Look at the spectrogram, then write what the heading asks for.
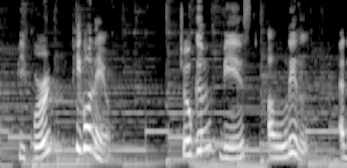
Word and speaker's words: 피곤해요: Let's first practice the pronunciation of pigonhae. 피곤해요.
